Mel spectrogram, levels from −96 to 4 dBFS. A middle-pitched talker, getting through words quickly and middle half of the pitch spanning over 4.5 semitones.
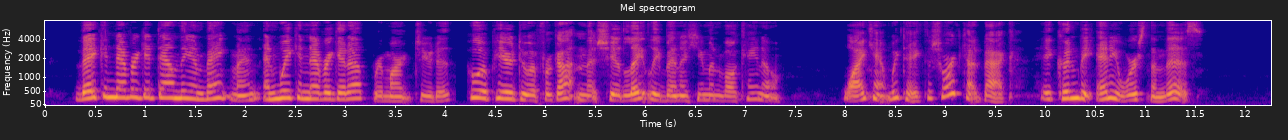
No: very high, 255 Hz; fast, 210 wpm; average, 4.9 semitones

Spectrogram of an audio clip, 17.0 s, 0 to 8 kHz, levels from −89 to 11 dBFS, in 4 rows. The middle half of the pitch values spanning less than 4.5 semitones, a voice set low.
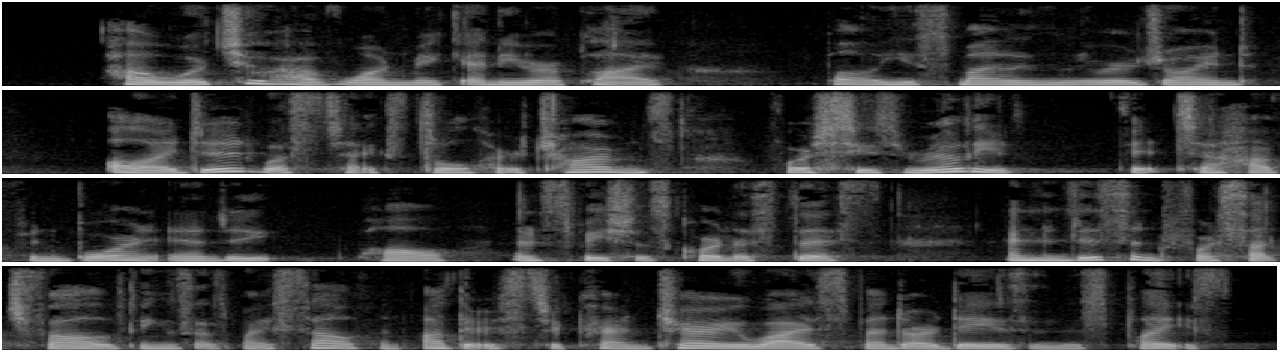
No: narrow, 2.4 semitones; high, 190 Hz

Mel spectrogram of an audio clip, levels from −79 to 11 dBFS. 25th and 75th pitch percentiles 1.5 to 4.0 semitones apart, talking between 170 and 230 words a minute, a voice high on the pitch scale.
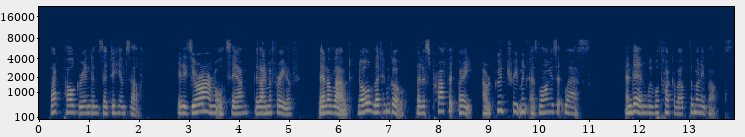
Yes: narrow, 2.4 semitones; average, 195 wpm; high, 215 Hz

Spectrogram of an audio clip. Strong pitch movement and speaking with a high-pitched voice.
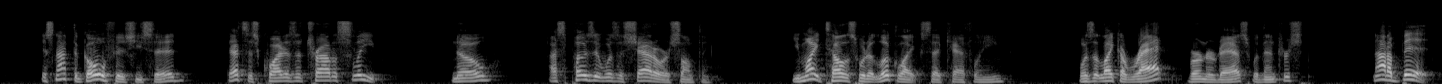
No: wide, 7.4 semitones; medium, 150 Hz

